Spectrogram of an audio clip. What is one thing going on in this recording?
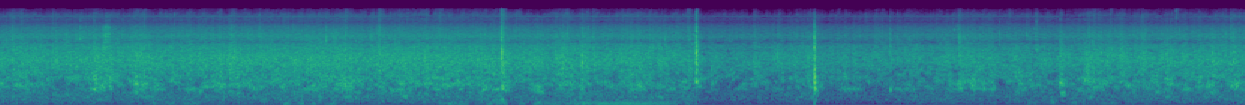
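A shovel scrapes and digs into wet soil.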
